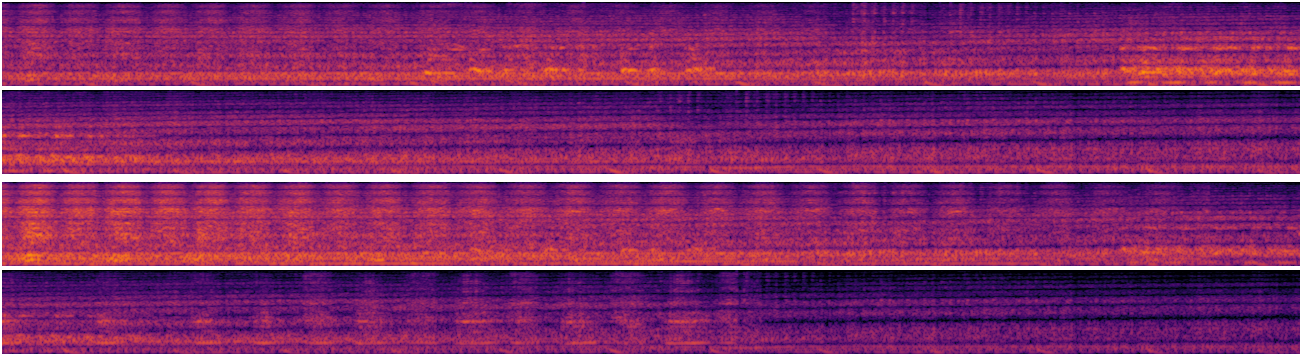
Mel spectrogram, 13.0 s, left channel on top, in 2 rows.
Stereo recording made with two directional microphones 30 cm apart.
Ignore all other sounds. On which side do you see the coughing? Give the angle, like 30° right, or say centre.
60° left.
